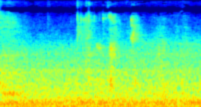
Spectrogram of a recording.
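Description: A person chewing a mouthful of rice and curry with the mouth closed, with a few soft wet mouth clicks near the middle, over a steady low rumble.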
